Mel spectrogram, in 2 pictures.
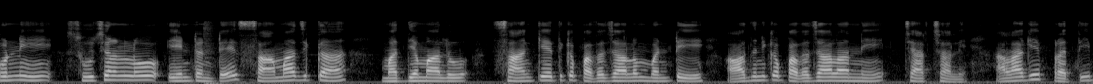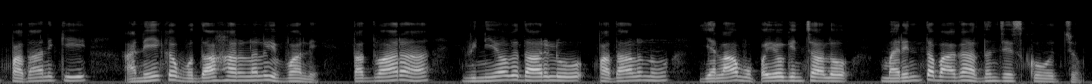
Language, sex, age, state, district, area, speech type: Telugu, male, 30-45, Andhra Pradesh, N T Rama Rao, urban, spontaneous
